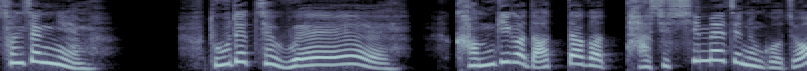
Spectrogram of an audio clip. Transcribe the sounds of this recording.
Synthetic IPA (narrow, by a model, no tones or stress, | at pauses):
sʰʌnsʰe̞ŋɲim | tode̞t͡ɕʰe̞we̞ | kamɡiɡanat̚t͈aɡataɕʰiɕʰime̞d͡ʑinɯnɡʌd͡ʑo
